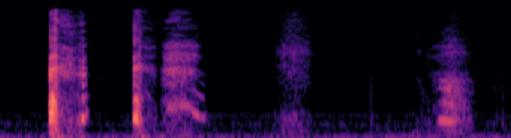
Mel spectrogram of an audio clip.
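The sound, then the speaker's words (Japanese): A person has a choking coughing fit: a few sharp, harsh coughs with gasping breaths between them, then fainter sputters and a final rough cough after a short pause. “むせるむせる。”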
